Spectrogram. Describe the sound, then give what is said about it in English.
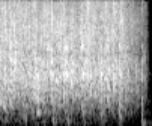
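Applause from attendees at an event, a loud, dense patter of many hands that stays steady, then thins and stops abruptly just before the end. “And that's when they apparently applauded.”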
